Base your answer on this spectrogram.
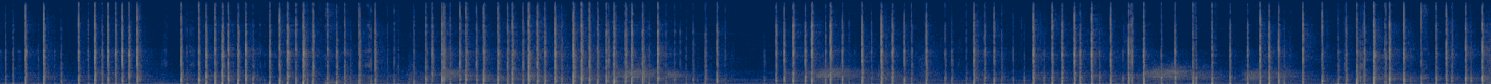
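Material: Metal.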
